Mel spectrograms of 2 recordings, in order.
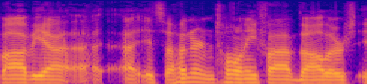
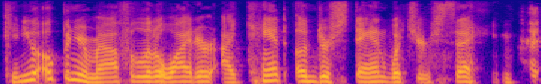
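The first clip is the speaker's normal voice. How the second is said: high-pitched, snarky, sarcastic, snippy tone; 5 semitones higher than usual. Speaker quotes a movie scene of the character answering a kid: mock-snarky Willy Wonka impression. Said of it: "He's so snarky".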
